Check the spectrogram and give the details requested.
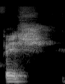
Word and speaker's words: fish: Entonces con fish pasa lo mismo, fish. Lo que pasa es que cuando pronunciamos la I corta rápido, al ser una I corta, es posible que la podamos escuchar como una E muy suave, pero es una I.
